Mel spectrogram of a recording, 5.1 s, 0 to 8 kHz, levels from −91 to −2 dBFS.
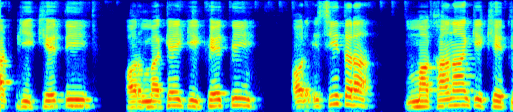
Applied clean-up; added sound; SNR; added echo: neural mask model Resemble Enhance denoiser.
